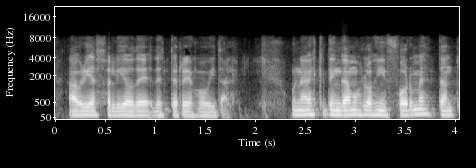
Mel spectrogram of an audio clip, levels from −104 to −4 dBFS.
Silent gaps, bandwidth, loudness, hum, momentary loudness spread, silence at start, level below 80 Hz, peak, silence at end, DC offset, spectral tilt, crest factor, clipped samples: none; 8.4 kHz; -17 LUFS; none; 7 LU; 0.15 s; -46 dBFS; 0 dBFS; 0.05 s; under 0.1%; -8 dB/octave; 16 dB; under 0.1%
